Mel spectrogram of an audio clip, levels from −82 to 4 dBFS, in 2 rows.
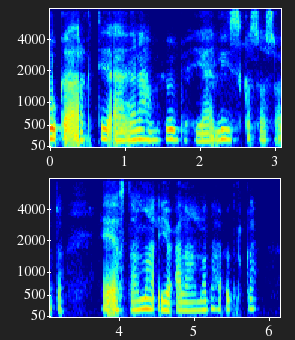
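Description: Right from the start, between 0.00 and 0.32 s, the loudest peaks of the speech carry a harsh, crackly edge, with only a small fraction of samples flattened at the top. This is most likely microphone overload: the input was driven about 2 dB past the converter's ceiling, so the waveform crests were sliced off instead of reproduced. The clipping adds brittle distortion that rides along with each peak.

At 0.03 s, during that same distorted stretch, the speech and the room sound behind it both drop abruptly by about 2 dB in a single step. The likely cause is the microphone volume being stepped down: the call software detected the overloaded input and cut the device gain once, instead of easing it down gradually. The audio arrives through a G.722 call path, so nothing is present above 8 kHz.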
